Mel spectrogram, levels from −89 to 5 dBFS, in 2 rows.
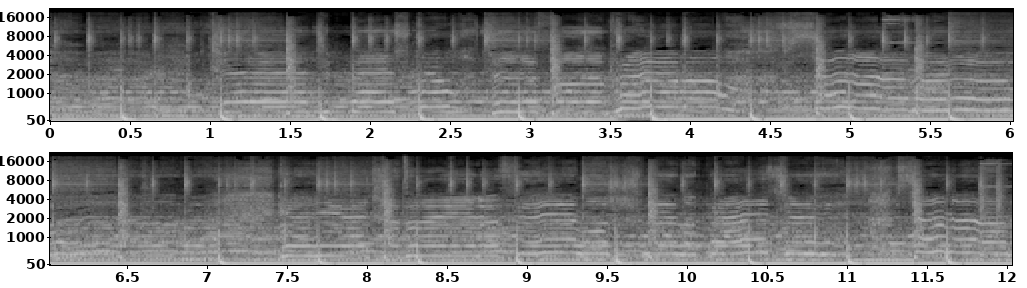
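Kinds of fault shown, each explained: No technical faults heard.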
